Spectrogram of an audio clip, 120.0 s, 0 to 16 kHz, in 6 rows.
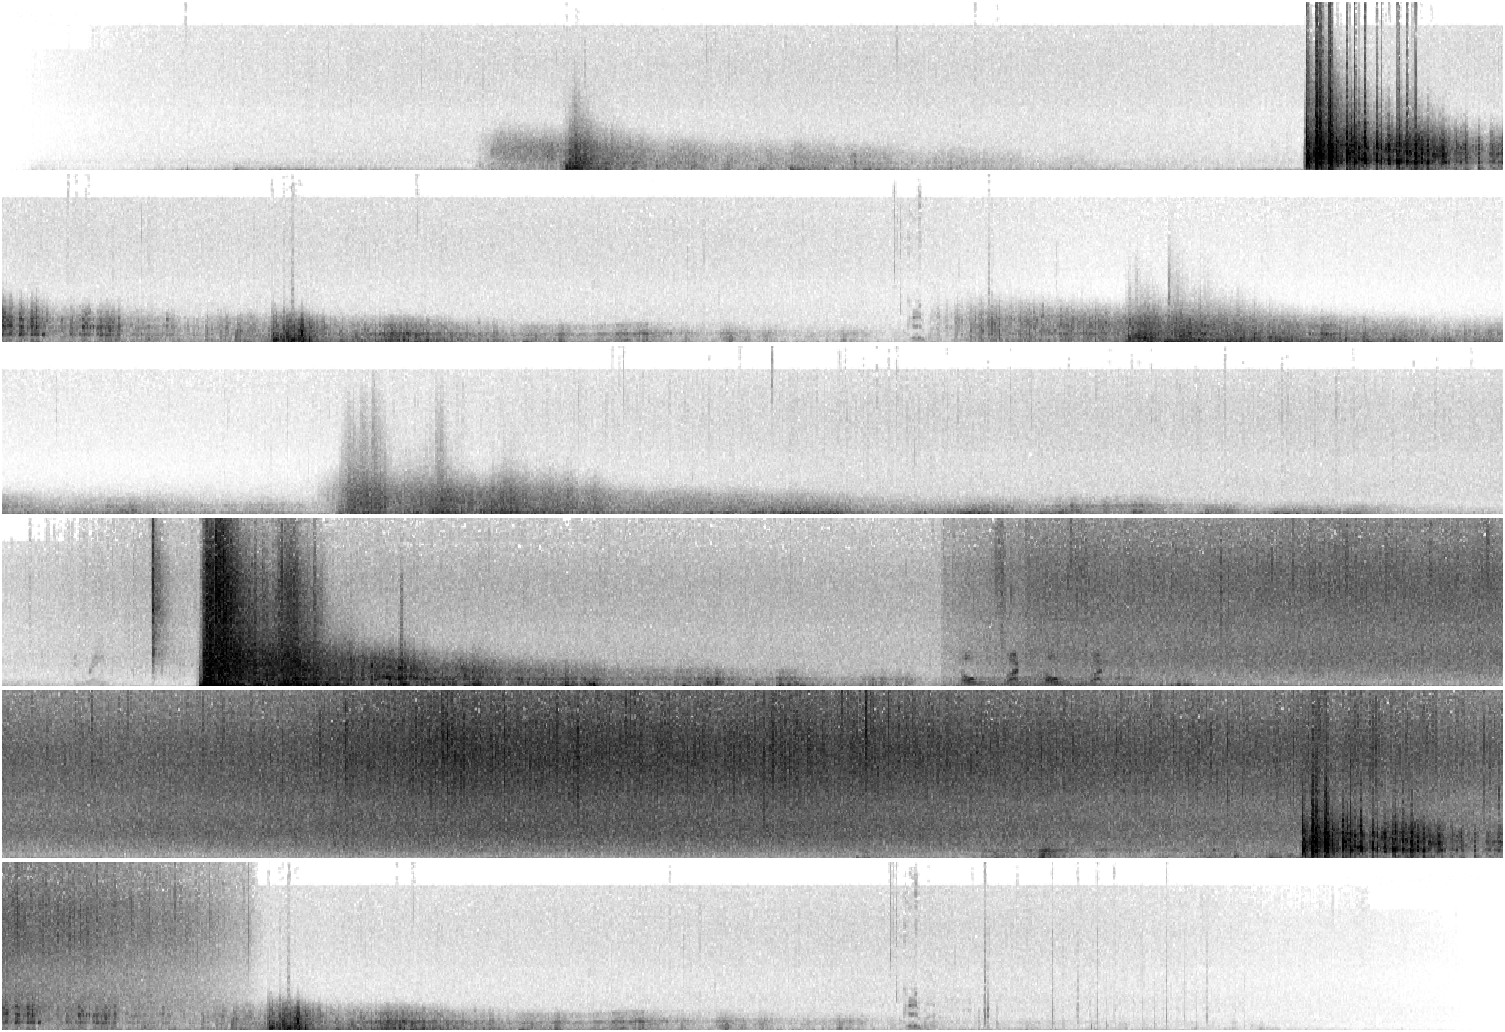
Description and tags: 20160713 thunder storm
Wait for it, at 17 seconds there's a doozy of a clap. Stay for the rain.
